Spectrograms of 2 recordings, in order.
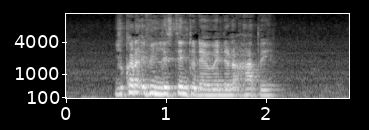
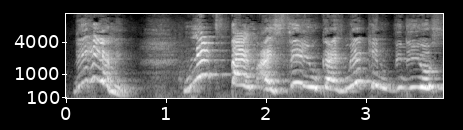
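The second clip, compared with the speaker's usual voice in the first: angry shout; 13 semitones higher than usual. Real, not acted. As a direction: yell it as a final warning. Warning the men she addresses.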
